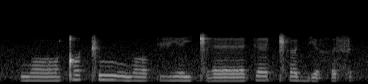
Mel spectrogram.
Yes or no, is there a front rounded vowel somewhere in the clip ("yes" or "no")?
yes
